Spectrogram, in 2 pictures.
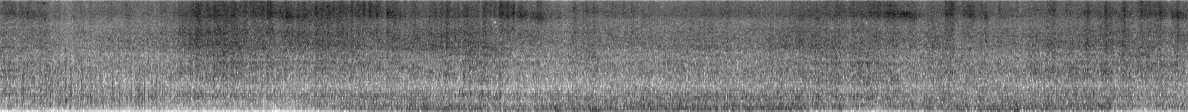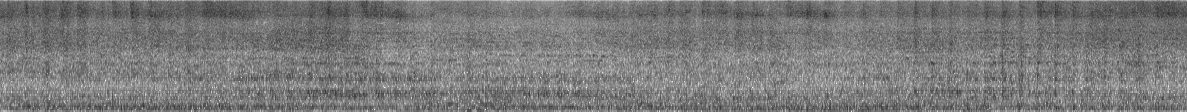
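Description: Freight cars of a manifest train rolling past at speed: steel wheels running on the rails, a steady loud rolling noise.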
